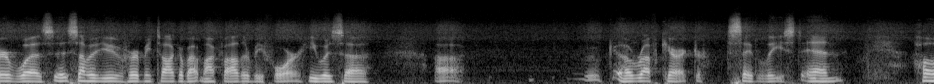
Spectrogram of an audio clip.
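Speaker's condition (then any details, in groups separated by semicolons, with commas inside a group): No condition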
